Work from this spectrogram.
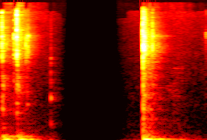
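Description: Two brief bursts of typing on a computer keyboard are heard up close, with a clear pause of silence between them.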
